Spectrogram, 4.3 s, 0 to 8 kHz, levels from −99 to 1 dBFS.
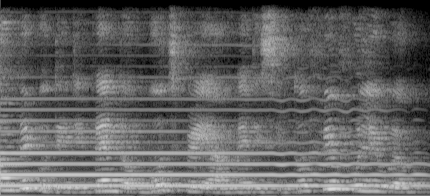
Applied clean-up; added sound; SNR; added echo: none; Wind instrument, woodwind instrument; -2 dB; reverberation time 0.9 s.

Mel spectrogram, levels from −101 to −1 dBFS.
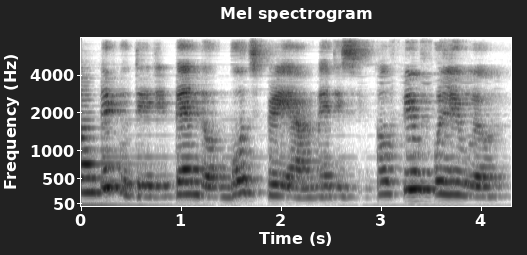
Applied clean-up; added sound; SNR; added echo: neural mask model DeepFilterNet 3.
